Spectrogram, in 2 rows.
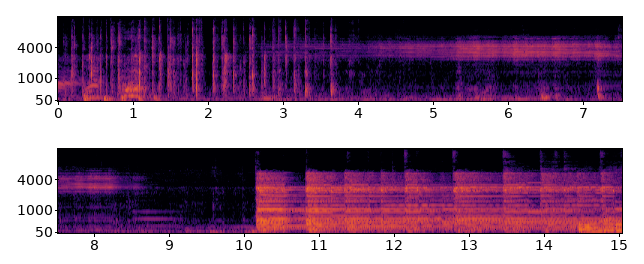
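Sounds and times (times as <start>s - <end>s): amplifier hiss: 3.6s - 9.4s
electric guitar notes: 10.0s - 15.0s.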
